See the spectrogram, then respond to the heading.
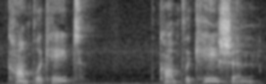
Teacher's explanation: the stress moved from the first syllable comp to the syllable directly before the ion suffix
